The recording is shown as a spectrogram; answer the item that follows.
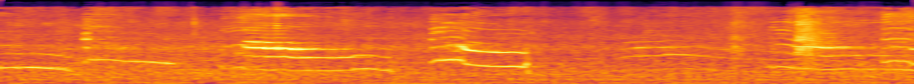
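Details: Loud meowing of a hungry kitten asking for food: a rapid run of bright, wavering meows, some bending up then down, with a brief knock and light background noise.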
